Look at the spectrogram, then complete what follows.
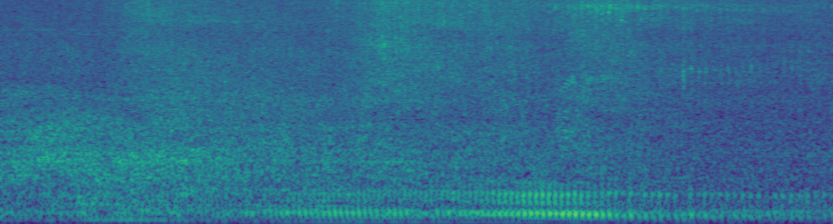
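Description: A motor vehicle's engine running with a steady low hum, growing louder to a peak about four seconds in and then fading as it passes by.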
